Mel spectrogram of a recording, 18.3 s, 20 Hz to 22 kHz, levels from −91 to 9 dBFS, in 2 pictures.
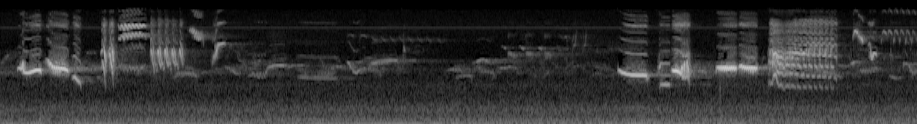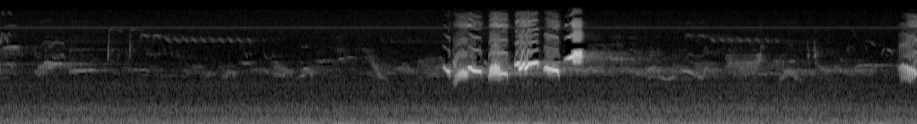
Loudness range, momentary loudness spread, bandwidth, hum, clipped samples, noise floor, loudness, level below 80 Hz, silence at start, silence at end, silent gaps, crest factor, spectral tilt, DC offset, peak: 20 LU; 19 LU; 16 kHz; none; under 0.1%; -50 dBFS; -16 LUFS; -52 dBFS; 0.15 s; 0 s; none; 22 dB; 2 dB/octave; under 0.1%; 0 dBFS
